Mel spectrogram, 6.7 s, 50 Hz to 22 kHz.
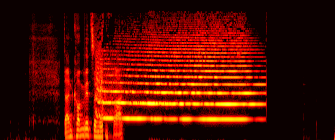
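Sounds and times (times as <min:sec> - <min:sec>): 
speech: 0:01.3 - 0:02.6
loud sustained brassy horn blast: 0:01.9 - 0:05.4.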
